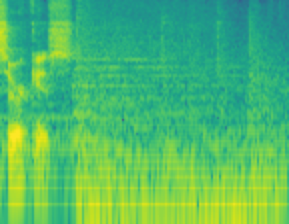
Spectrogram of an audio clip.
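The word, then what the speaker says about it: Syrcus: circus trench circuit yeah that took me forever to know how to pronounce that it is indeed just circus or cycrus i don't i think it's just circus so hurry boulder do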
